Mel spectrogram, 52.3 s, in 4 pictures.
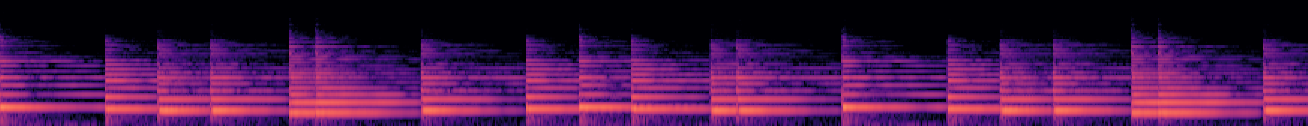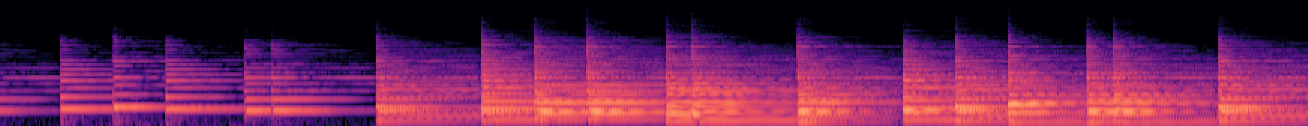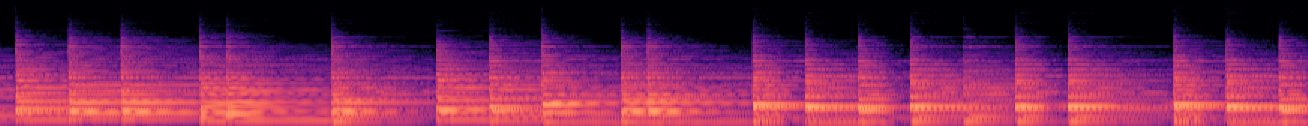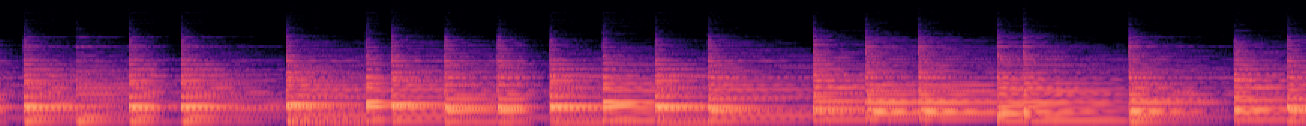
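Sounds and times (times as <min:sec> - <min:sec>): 
piano composition: 0:00.0 - 0:52.2.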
